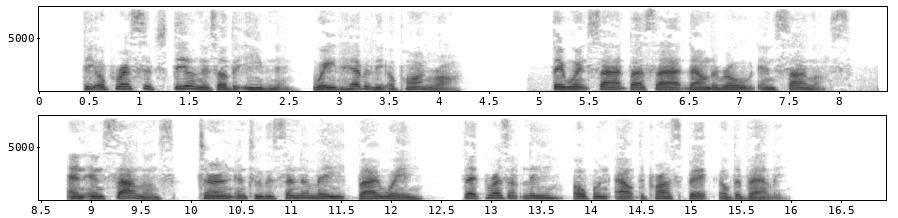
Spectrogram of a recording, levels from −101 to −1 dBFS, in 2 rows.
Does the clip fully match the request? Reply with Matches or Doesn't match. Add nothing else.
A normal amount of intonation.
Matches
